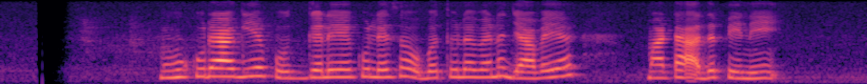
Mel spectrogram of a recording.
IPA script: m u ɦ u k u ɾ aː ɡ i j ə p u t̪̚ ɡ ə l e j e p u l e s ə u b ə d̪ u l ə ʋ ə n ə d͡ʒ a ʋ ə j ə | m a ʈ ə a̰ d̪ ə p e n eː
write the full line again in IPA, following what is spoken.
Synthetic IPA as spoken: m u ɦ u k u ɾ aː ɡ i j ə p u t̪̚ ɡ ə l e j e k u l e s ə o b ə t̪ u l ə ʋ ə n ə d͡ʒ a ʋ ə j ə | m a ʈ ə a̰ d̪ ə p e n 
